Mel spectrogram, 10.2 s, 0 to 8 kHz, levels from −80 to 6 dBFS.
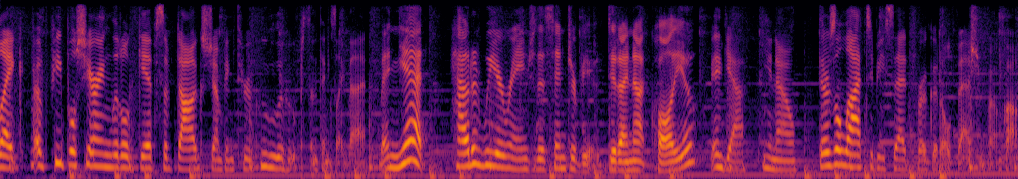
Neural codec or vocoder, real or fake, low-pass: none; real; 7.2 kHz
